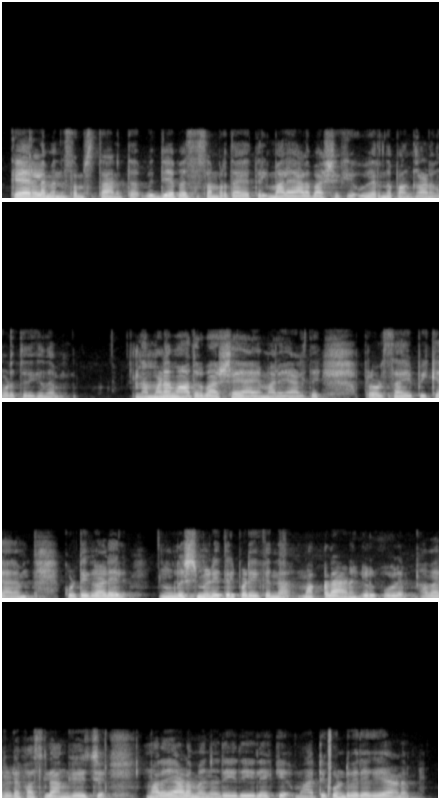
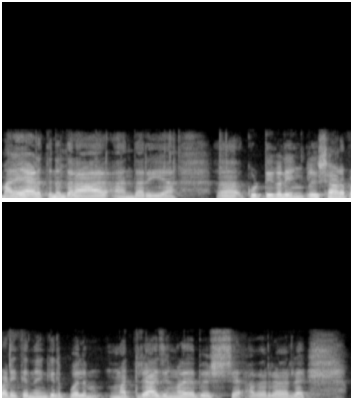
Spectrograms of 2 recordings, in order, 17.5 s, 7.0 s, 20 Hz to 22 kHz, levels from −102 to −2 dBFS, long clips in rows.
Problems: none marked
